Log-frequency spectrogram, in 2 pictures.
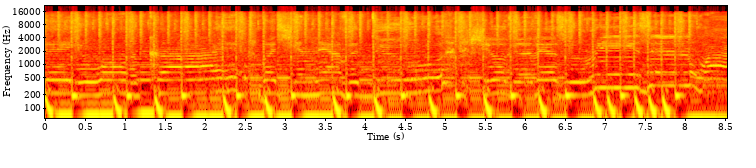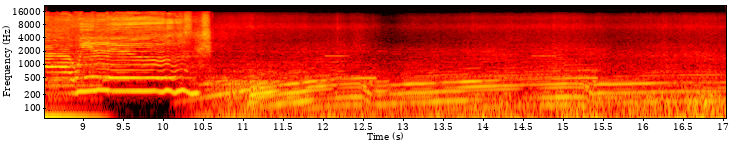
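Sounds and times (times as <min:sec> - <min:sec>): electronic music: 0:00.0 - 0:12.8
car engine accelerating hard: 0:10.1 - 0:17.0.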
